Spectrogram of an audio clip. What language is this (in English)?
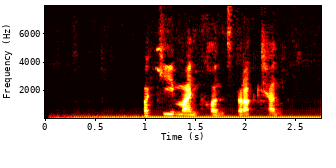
Thai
